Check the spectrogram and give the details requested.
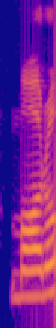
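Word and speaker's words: bury: means उबालना bold boiled बोरो उधार लेना बोरोड बोरोड बोदर का मतलब होता है परेशान करना बोदर्ड बोदर्ड बैरी बैरी मींस दफनाना यहां पर इसको बरी पढ़ देंगे तो सही प्रोनाउंसिएशन निकलेगा बरी बरी बरी इस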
